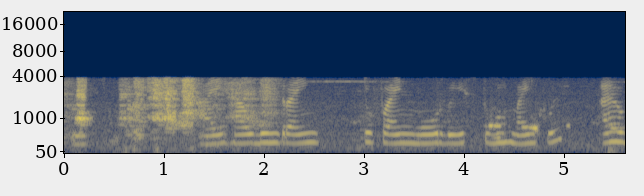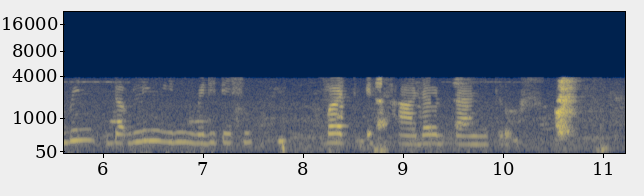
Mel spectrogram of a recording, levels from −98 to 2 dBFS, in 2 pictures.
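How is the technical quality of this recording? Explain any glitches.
The recording has narrowband, telephone-grade speech with nothing above 4 kHz. It shows two recurring glitches, echo leak and speech suppressed in double talk.

Echo leak, 0.0 to 2.25 s and 8.53 to 9.68 s: a faint copy of the speech trails it by 772 ms. It sits about 15 dB down at first and about 25 dB down later. The likely cause is loudspeaker pickup that the echo canceller missed. A spectrogram shows ghostly harmonics displaced to the right.

Speech suppressed in double talk, 0.44 to 0.5 s, 5.34 to 5.97 s and 8.86 to 9.34 s: the talker's level briefly sags while the other side speaks, by up to roughly 15 dB, with only a slight dip in the last span. This is likely the echo canceller ducking both voices together. The waveform shows short notches.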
